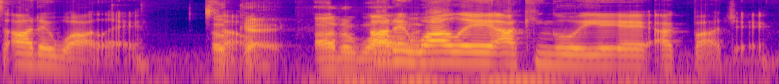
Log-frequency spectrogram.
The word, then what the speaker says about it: Adewale: Yeah, his first name is pronounced Adewale.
